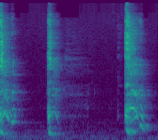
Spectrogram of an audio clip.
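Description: Throat clearing: three harsh, raspy bursts, the first and last longer and louder than the brief middle one, separated by short quiet gaps, with no talking.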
